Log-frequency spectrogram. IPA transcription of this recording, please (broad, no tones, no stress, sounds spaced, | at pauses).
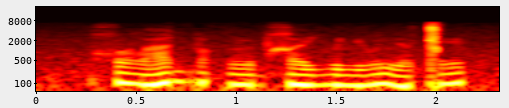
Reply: χ u lˠ a d b ø q ŋ ʏ b χ ə ɪ̯ ʎ u lʲ u n ə ǀ ɪ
